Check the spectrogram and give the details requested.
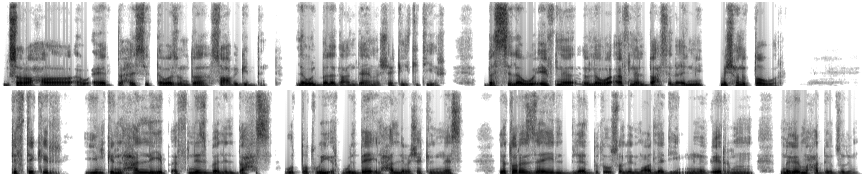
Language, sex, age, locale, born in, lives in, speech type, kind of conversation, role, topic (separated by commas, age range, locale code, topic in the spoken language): Arabic, male, 25-29, ar-EG, Egypt, Egypt, read, expert-assistant, asker, هل فعلاً استكشاف الفضاء مكلف جدًا وإن الفلوس دي ممكن تتصرف في حاجات أهم على الأرض؟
